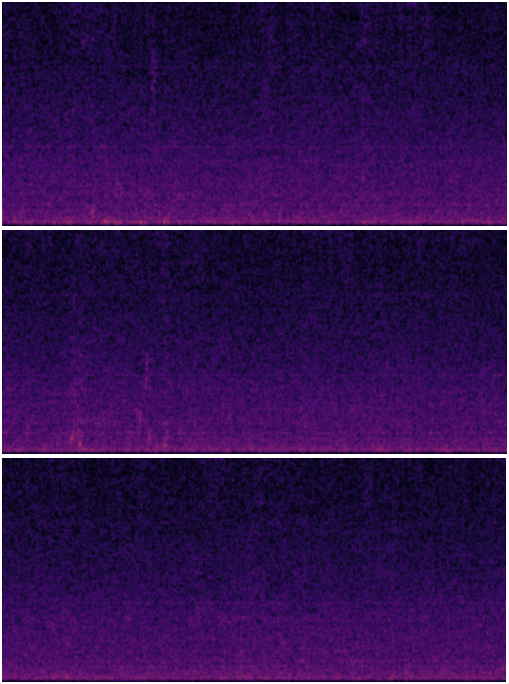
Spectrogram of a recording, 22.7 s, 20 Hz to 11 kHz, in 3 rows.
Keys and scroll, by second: 5.1 Escape, 8.4 a, 12.3 a.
